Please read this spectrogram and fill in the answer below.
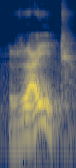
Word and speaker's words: right: जैसे RIGHT, तो यहाँ GH जो है साइलेंट हो जाएगा। यहाँ RIGHT मीन्स राइट, अन्यथा जी गा होता, जैसे GHOST, गोष्ट, भूत, आत्मा।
